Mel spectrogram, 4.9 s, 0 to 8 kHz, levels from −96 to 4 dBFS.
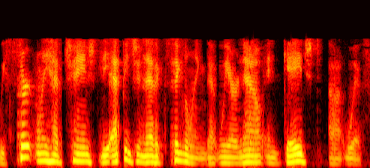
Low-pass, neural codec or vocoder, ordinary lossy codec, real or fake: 7.2 kHz; none; AAC, 16 kbps; real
